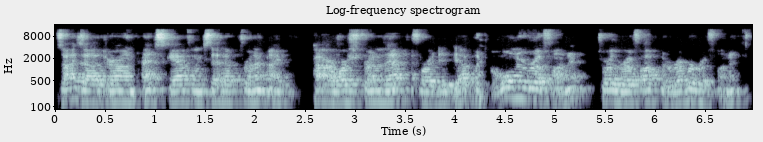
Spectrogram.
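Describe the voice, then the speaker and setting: A man with an American accent, medium-pitched, monotone and flat, at a very fast pace. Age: 60s. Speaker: property owner. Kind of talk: public meeting discussion. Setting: village board meeting.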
